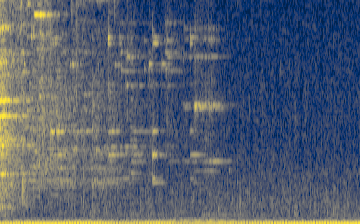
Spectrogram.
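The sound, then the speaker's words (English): Glass of a church window shatters sharply at the start as mud and stones are thrown at it, followed by a scatter of tinkling shards falling and settling, with a steady low hum running underneath throughout. “in a frenzy, he slung handful after handful of mud churchwards until the inevitable smash of glass could be heard.”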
